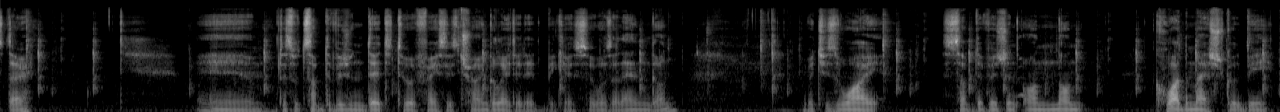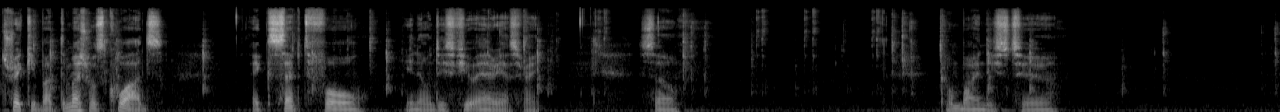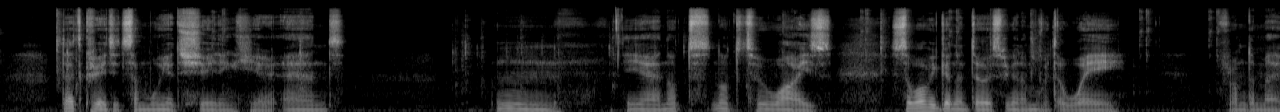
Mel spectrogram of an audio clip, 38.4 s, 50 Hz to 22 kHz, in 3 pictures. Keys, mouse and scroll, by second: 0.3 shift+middle drag, 0.9-1.9 middle drag, 2.6-3.9 middle drag, 4.8 shift+middle drag, 5.5-6.0 middle drag, 6.4 shift+middle click, 6.9 Tab, 7.7 middle click, 8.9 middle click, 9.6 middle click, 10.0-10.5 middle drag, 10.7 middle click, 11.3 middle drag, 11.9 shift+middle drag, 12.6 shift+middle drag, 13.3 shift+middle drag, 13.9 shift+middle drag, 14.8-15.6 middle drag, 15.9 shift+middle click, 16.6 shift+middle click, 17.7 Tab, 18.1 shift+middle click, 18.8 click, 19.6 g, 20.9 click, 21.5 shift+click, 21.9 1, 22.6 shift+middle click, 22.9 shift+scroll down 1, 23.1 middle click, 24.0 scroll down 1, 24.3 Tab, 26.3 shift+middle click, 27.7 click, 28.6-30.1 middle drag, 30.3-33.4 ctrl+z, 34.2 click, 34.6 shift+click, 35.9 g.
